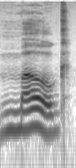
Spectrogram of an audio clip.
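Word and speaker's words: Mogh: Come, let us, the sons of Moog.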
